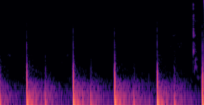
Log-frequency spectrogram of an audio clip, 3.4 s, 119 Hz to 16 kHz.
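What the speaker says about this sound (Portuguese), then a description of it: "Batida do coração." A heartbeat pulses steadily in paired lub-dub thumps, five strong beats evenly spaced about every 0.7 seconds, deep and close with nothing else around.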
